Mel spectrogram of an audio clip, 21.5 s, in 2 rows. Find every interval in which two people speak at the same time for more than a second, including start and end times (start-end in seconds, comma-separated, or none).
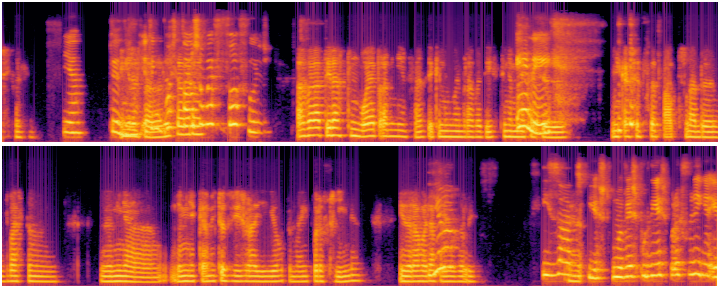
1.8-3.1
